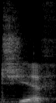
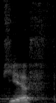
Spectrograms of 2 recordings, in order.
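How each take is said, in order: First: The word begins with a soft j sound. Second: The word begins with a hard g sound. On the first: The speaker calls it wrong. "GIF is the peanut butter" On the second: The speaker calls it right. "I transfer the g sound from the graphic"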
